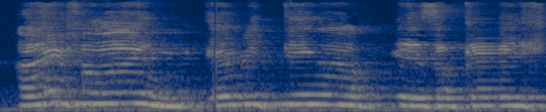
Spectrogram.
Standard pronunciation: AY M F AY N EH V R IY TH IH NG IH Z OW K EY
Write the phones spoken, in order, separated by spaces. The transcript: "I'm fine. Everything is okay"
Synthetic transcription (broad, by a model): AY F AY N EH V R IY T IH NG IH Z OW K EY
